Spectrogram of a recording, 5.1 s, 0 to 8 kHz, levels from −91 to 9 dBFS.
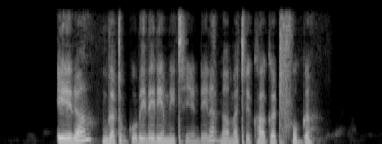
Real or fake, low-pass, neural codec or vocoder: fake; 7.2 kHz; codec, 16 kHz, 1.1 kbps, Voila-Tokenizer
